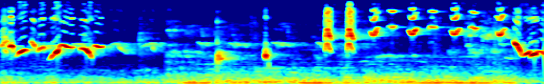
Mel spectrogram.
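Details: White-rumped shama giving rough 'tembakan' phrases that provoke other shamas: looping slurred whistles, a couple of sharp clicks, then a long series of quick, high, chipping notes ending in a downward slur.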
